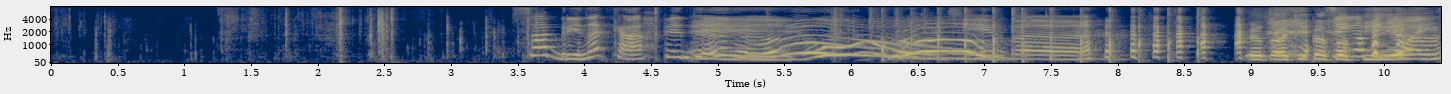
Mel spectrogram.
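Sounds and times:
paper envelope torn open at an awards announcement: 0:00.0 - 0:04.7
speech: 0:03.6 - 0:08.0, 0:09.0 - 0:10.4
laughter: 0:04.8 - 0:10.4.

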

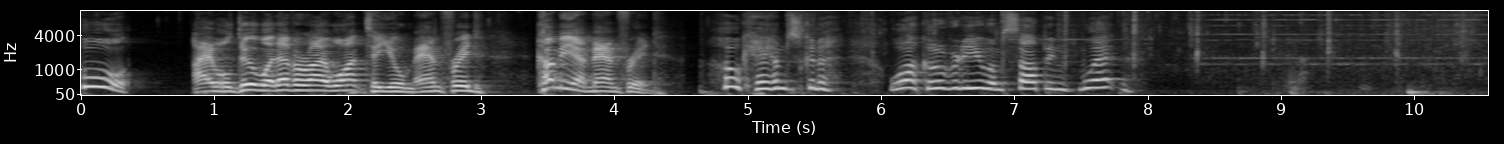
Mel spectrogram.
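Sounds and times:
speech: 0:00.0 - 0:08.0
phone ringing: 0:08.4 - 0:10.5.

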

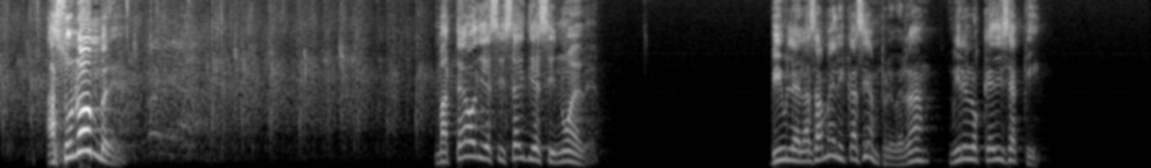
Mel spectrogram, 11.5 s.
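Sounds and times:
people clapping: 0:00.0 - 0:05.6
speech: 0:00.5 - 0:01.4, 0:04.4 - 0:06.0, 0:07.7 - 0:10.5.

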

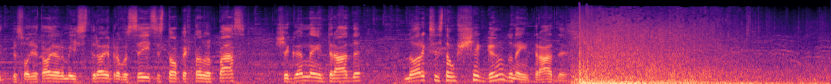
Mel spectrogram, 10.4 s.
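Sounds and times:
speech: 0:00.2 - 0:07.6
door explosion with crackling debris-like roar: 0:07.2 - 0:10.1.

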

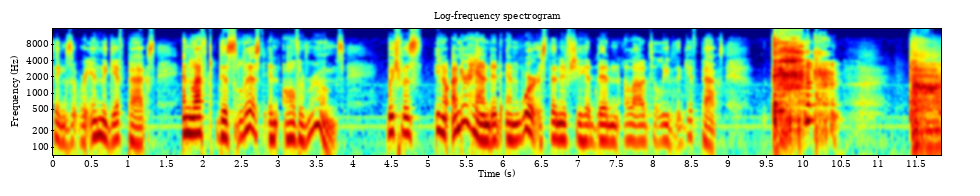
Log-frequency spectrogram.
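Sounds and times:
speech: 0:00.0 - 0:10.6, 0:11.4 - 0:11.8
person with asthma coughing: 0:09.6 - 0:10.5, 0:11.4 - 0:11.8
person with asthma clearing throat: 0:11.4 - 0:11.8.

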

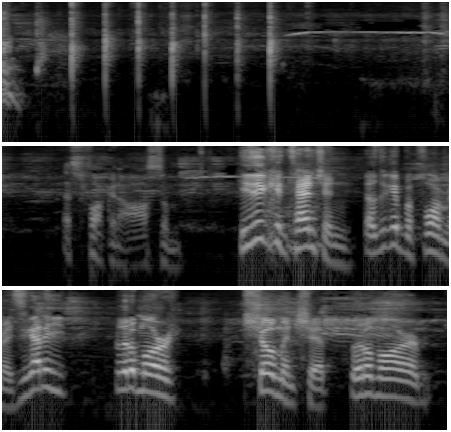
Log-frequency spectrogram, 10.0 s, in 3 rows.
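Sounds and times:
hands clapping: 0:00.0 - 0:02.4
speech: 0:03.8 - 0:10.0.

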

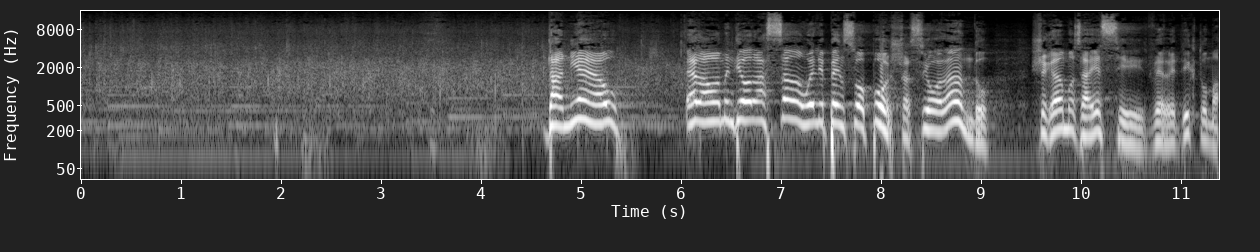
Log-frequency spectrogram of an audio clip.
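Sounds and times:
audience applause: 0:00.0 - 0:07.4
speech: 0:04.7 - 0:11.3.

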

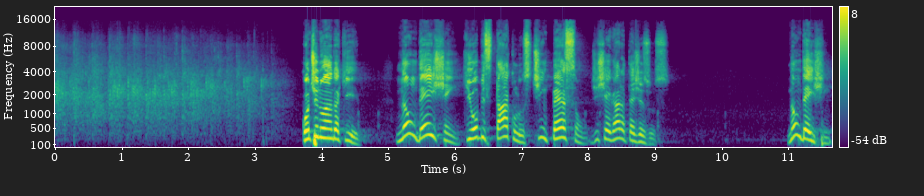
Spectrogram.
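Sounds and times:
audience applause: 0:00.0 - 0:03.5
speech: 0:03.7 - 0:09.3, 0:11.0 - 0:11.6.

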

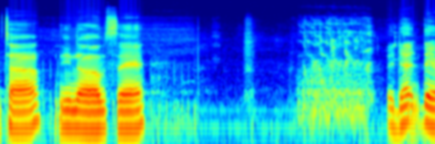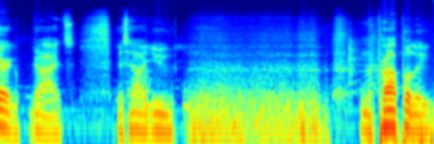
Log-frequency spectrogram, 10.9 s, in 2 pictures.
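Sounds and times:
speech: 0:00.0 - 0:02.0, 0:04.8 - 0:08.4, 0:10.0 - 0:10.8
faint breathy puffs: 0:00.0 - 0:04.8, 0:07.7 - 0:10.0.

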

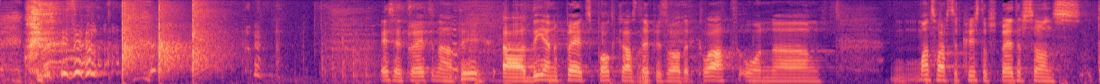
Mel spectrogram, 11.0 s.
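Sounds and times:
speech: 0:00.0 - 0:01.1, 0:03.8 - 0:08.3, 0:08.9 - 0:10.9
laughter: 0:00.2 - 0:03.0, 0:03.8 - 0:05.6
hosts clapping hands: 0:01.0 - 0:02.4.

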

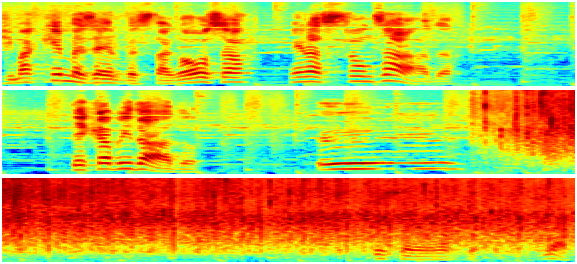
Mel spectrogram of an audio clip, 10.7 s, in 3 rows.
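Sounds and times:
speech: 0:00.0 - 0:03.0, 0:04.0 - 0:04.9, 0:05.5 - 0:06.6, 0:09.6 - 0:10.7
audience applause: 0:06.6 - 0:10.7.

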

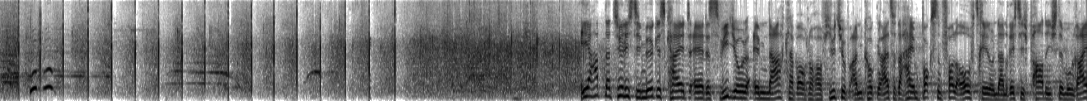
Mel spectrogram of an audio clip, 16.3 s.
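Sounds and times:
whoops from the crowd: 0:00.0 - 0:03.8, 0:04.4 - 0:05.2
crowd clapping in steady unison: 0:00.0 - 0:09.0
speech: 0:08.7 - 0:16.2.

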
